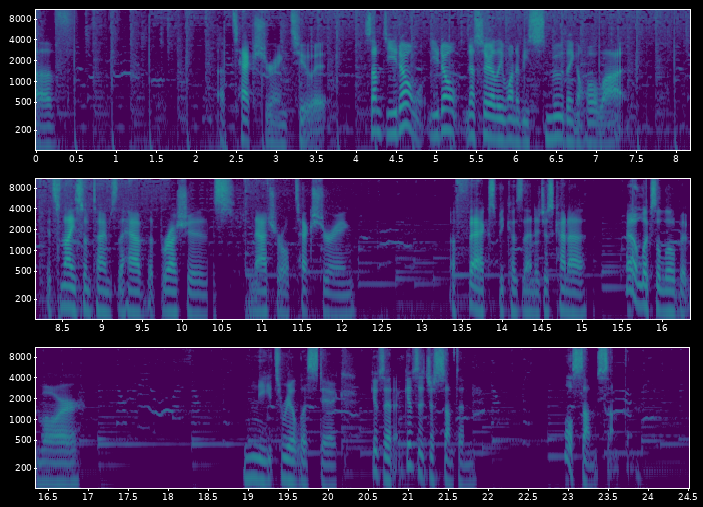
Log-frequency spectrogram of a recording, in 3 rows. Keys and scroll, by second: 11.1 s, 17.5-19.1 typing, 21.4 s.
